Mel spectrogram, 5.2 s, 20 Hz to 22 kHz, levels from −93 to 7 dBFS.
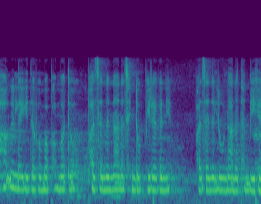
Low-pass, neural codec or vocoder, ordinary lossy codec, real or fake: none; none; none; real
